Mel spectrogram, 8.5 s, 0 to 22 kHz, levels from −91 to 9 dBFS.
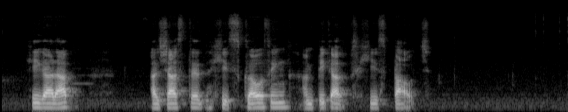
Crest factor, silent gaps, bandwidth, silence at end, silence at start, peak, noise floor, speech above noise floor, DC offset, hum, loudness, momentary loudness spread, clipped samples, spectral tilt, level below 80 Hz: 20 dB; none; 12.5 kHz; 2.35 s; 0.5 s; -6 dBFS; -66 dBFS; 42 dB; under 0.1%; none; -25 LUFS; 16 LU; under 0.1%; -7 dB/octave; -68 dBFS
